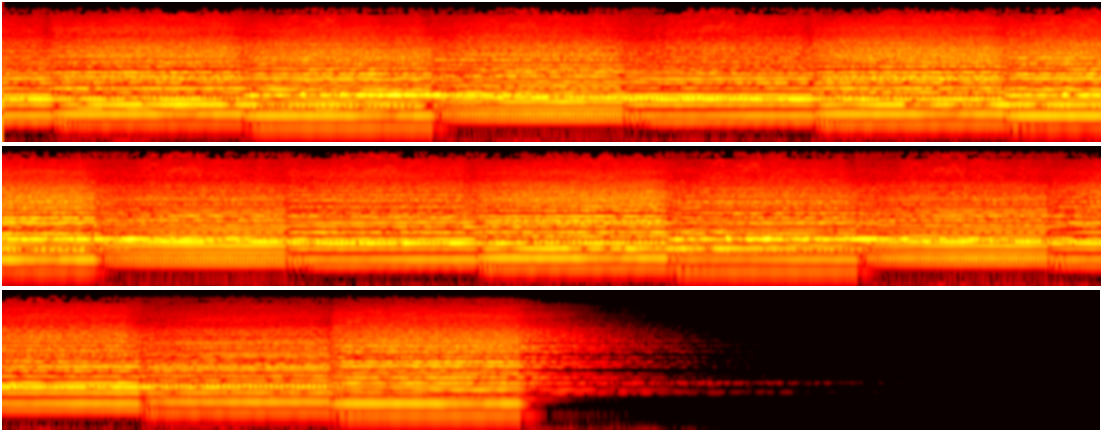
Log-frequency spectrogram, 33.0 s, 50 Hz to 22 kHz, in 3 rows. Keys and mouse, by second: 2.0 ctrl+r, 15.1-16.1 middle drag, 17.2 ctrl+r, 22.3-24.2 middle drag, 24.5 ctrl+r.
